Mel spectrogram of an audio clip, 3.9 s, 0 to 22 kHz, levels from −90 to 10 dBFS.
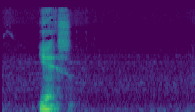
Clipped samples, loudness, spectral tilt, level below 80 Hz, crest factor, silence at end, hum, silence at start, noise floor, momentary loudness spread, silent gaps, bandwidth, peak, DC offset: under 0.1%; -21 LUFS; -5 dB/octave; -58 dBFS; 22 dB; 2.55 s; none; 0.8 s; -68 dBFS; 20 LU; none; 16.5 kHz; -6 dBFS; under 0.1%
